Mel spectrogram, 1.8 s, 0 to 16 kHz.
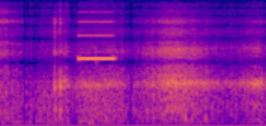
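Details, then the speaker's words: Citroen C4 diesel, cabin, ignition on after refilling the particulate filter additive (Eolys) fluid: a single sharp high beep, about a quarter second, over quiet; dashboard chime with DPF warning and risk of particle filter clogging message. "just had a message on there uh something about an engine fault there you go"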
